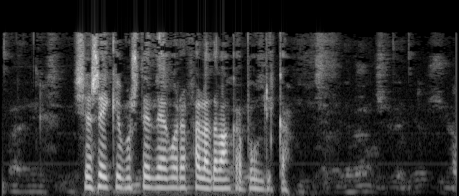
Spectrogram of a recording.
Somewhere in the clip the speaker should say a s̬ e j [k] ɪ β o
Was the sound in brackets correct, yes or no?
yes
